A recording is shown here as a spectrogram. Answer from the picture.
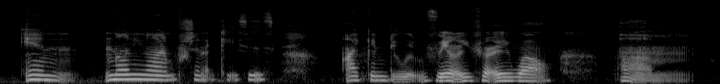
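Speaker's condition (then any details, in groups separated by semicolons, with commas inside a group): Cerebral palsy, triplegia; affects both legs and left arm; medication for spasticity in back, legs, left arm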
